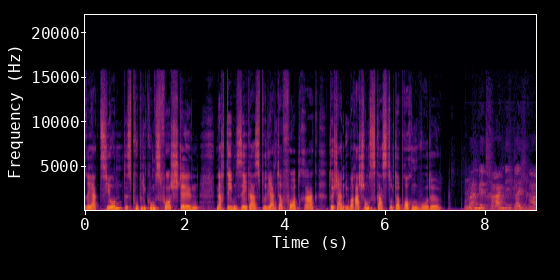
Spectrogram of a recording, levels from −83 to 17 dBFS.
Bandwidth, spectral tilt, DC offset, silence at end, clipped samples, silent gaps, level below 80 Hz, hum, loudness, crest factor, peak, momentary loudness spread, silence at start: 16 kHz; -4 dB/octave; under 0.1%; 0 s; under 0.1%; none; -36 dBFS; none; -18 LUFS; 18 dB; 0 dBFS; 9 LU; 0 s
